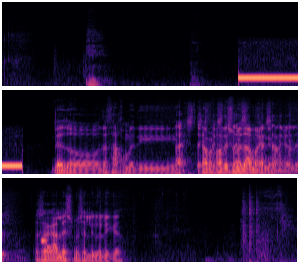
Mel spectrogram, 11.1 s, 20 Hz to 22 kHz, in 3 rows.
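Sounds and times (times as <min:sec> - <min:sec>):
speech: 0:01.1 - 0:01.4, 0:04.4 - 0:09.1
telephone line tone: 0:03.0 - 0:04.0.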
